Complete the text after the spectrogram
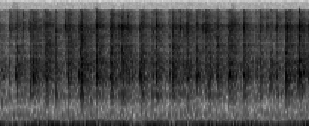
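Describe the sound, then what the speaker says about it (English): Steady, rapid typing on a computer keyboard, picked up by a Shure microphone, produces a continuous run of close, even clicks with no pauses. "If you can hear someone typing with a Shure microphone, it's not correct."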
